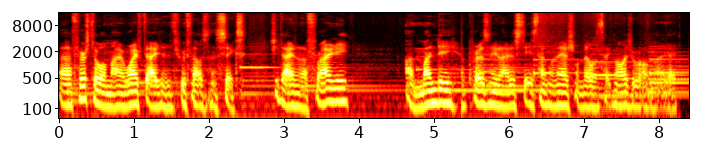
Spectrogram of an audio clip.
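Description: A man talks at a fairly quick pace while music plays clearly in the background. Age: 80s+. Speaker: inventor. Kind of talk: interview answer. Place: workshop. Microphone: lapel.

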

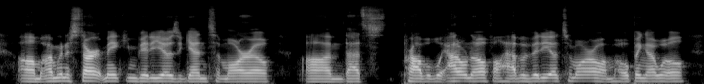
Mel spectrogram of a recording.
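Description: A man talks at a fairly quick pace in a bright, sharp tone, his pitch fairly high and his intonation monotone and flat. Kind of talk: casual vlog. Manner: casual, filler-heavy.

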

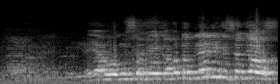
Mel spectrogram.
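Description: A man's voice carries audible room echo along with light background noise. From Philippines. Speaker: preacher. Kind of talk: sermon. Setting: church. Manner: animated, rhetorical call-and-response, asking the congregation questions; repeats points for emphasis, mixing Tagalog and English. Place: church. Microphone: camera far.

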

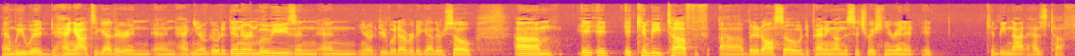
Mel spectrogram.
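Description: In an American accent, a man speaks at a medium pitch and moderate pace with monotone, flat intonation. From New York, US Northeast. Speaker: former pro baseball player, ministry worker. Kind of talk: interview. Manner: hesitant, many fillers.

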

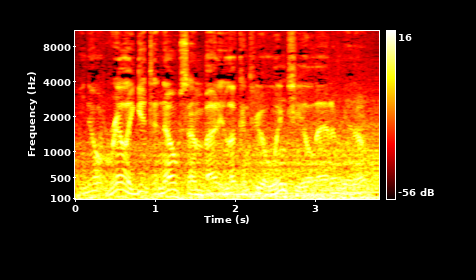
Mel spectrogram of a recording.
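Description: A man's voice with ordinary pitch variation over loud background noise. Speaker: commuter vlogger. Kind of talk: casual vlog chat. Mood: reflective, wry. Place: car. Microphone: phone near.

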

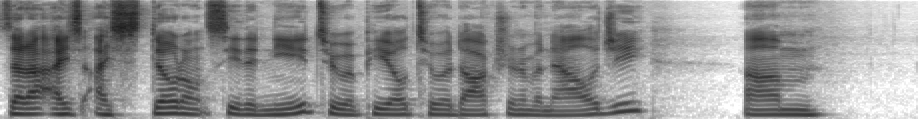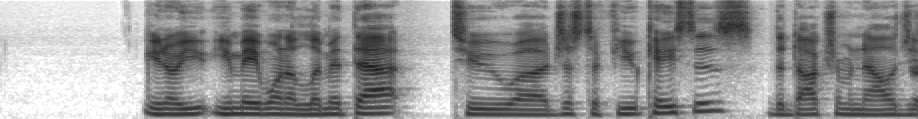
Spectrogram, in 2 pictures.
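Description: Talking at a very fast pace, a man uses a fairly high pitch with ordinary pitch variation. The background is quiet. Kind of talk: casual dialogue on theology. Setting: livestreamed video call. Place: home room. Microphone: studio mic.

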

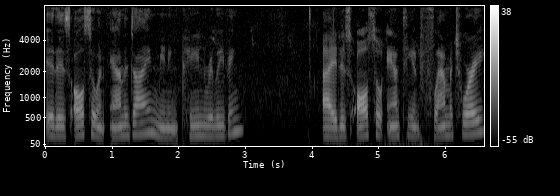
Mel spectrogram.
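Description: A woman with an ordinary speaking voice talks at a moderate pace and a fairly low pitch, with fairly even intonation and a dry sound with no echo. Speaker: herbalist plant walk guide. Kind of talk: tutorial. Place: garden. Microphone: phone near.

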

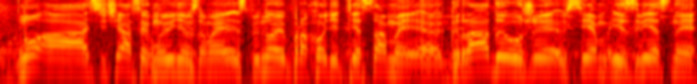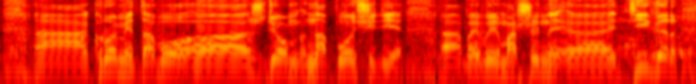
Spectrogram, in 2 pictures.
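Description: With light background noise behind him, a man speaks high in pitch at a fairly slow pace with fairly even intonation. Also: very even loudness, dry sound with no echo. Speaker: TV news reporter. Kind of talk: live news report. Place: street. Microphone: handheld.

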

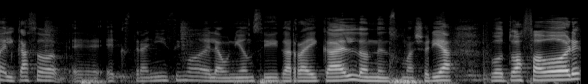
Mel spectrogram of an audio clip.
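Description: At a moderate pace, a woman speaks in a fairly low, monotone voice with flat intonation. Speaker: stream co-host. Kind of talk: casual chat.

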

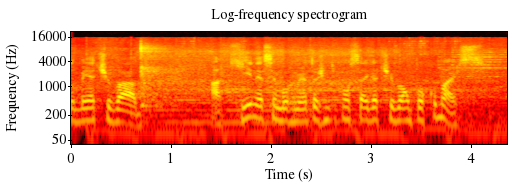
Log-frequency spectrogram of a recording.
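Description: A man speaks fairly quickly while clear background noise is heard throughout. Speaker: coach. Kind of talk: tutorial. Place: gym. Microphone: lapel.

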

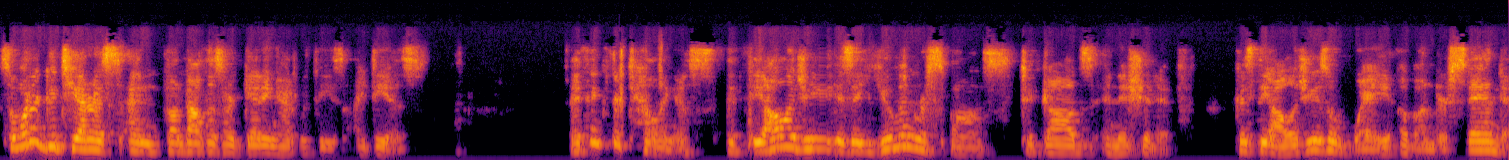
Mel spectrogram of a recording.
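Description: A man's fairly high voice swings very widely in pitch and heavily in loudness. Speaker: theology professor. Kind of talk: interactive lecture. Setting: video call. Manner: animated. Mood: warm, friendly. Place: home room. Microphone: headset.

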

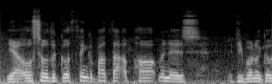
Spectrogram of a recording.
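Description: Over light background noise, a man with a British accent talks at a very fast pace, his fairly high pitch held in fairly even intonation, the sound dry with no echo. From Britain. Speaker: travel vlogger. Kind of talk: walkthrough vlog. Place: street. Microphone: phone near.

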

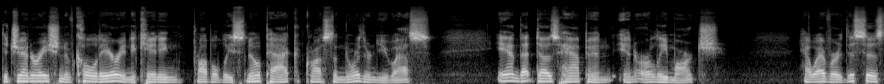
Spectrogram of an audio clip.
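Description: An ordinary speaking voice at a moderate pace, with fairly even intonation and a dry, close sound that has no echo. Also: man. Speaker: weather forecaster. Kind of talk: weather forecast. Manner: measured, explanatory.

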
